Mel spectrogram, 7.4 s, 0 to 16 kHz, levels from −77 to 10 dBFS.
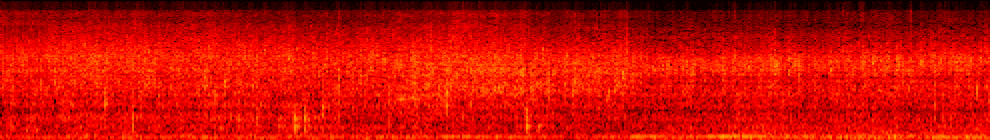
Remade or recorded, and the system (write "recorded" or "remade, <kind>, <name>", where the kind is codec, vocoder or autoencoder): recorded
